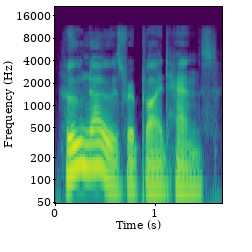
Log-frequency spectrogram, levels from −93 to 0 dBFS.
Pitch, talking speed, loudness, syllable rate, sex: 100 Hz, 145 wpm, -17 LUFS, 3.1 syllables/s, male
